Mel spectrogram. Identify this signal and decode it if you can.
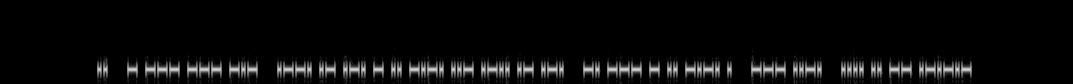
Morse code, heard as a keyed tone, about 40 wpm, 700 Hz. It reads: I TOOK PARTICULAR NOTICE OF HIM.
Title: Sentences from Top 1000 Words - Review Part 4 - 40wpm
